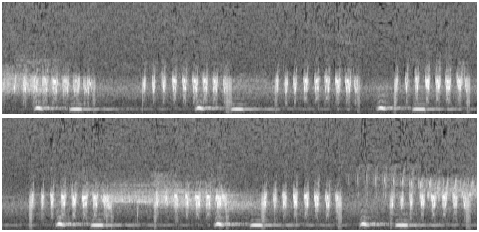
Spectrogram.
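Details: A cuckoo calls nearby, giving six falling two-note cu-coo calls roughly every one and a half to two seconds, under a louder, high, rapid chattering trill from another bird.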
